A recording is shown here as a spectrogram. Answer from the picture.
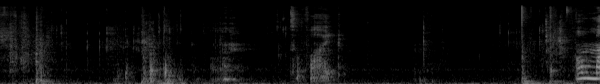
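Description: Paper pages of a picture book rustling and flapping in short irregular bursts as a cloth hand-puppet paw fumbles to lift and turn a page.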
